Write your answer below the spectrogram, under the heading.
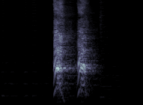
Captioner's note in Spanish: Ladrido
